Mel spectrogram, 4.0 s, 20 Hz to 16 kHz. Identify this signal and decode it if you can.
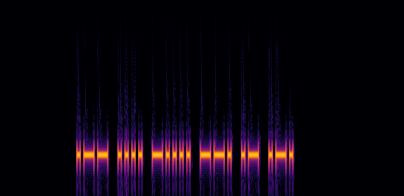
Morse code, heard as a keyed tone, about 34 wpm, 700 Hz. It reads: WH6GAR
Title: USA Call Signs - 6 Characters - Repeated 3x - 35wpm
